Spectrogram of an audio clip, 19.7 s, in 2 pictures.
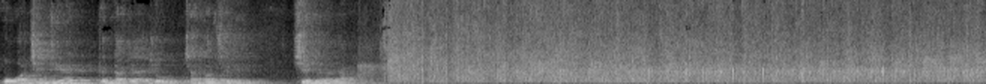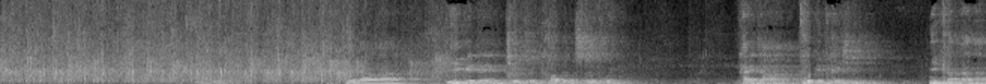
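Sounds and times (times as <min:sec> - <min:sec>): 
speech: 0:00.0 - 0:03.9, 0:13.4 - 0:16.2, 0:17.3 - 0:19.7
audience applause at the close of a lecture: 0:03.7 - 0:14.6.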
